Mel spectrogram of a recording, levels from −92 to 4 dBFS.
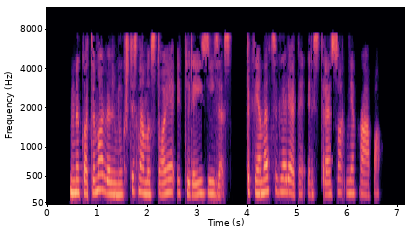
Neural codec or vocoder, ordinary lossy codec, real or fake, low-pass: codec, 16 kHz, 1 kbps, X-Codec, HuBERT features, trained on general audio; MP3, 32 kbps; fake; 7.2 kHz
